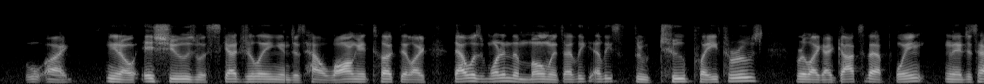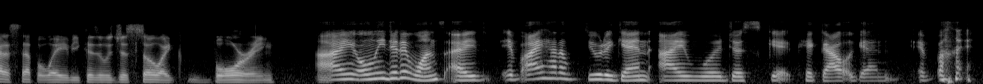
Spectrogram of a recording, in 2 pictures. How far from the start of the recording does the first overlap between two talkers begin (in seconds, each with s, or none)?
none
